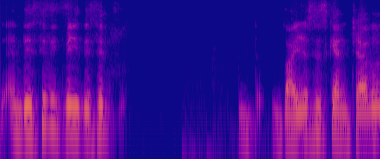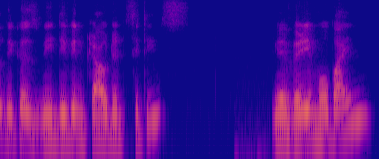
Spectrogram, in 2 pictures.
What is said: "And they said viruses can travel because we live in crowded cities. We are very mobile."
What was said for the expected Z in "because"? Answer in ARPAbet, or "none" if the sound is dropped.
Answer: Z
